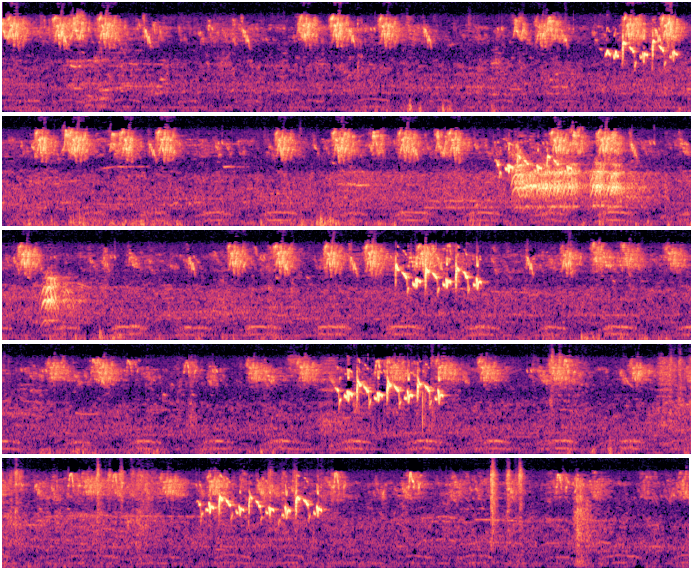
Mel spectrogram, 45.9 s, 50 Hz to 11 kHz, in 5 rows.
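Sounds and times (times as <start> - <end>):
bird chirping and trilling: 8.0 - 9.1, 15.6 - 17.8, 21.6 - 25.0, 25.9 - 36.3, 39.2 - 41.4.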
